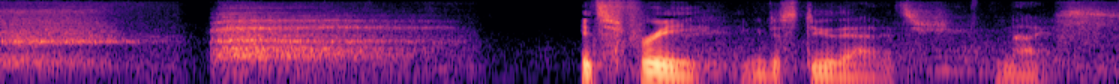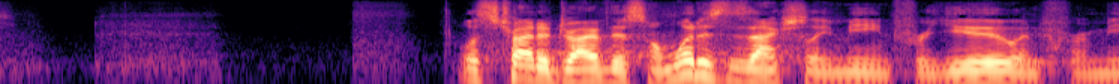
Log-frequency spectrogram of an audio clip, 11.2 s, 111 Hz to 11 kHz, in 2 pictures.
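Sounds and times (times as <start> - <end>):
congregation breathing together in unison: 0.0 - 2.5, 6.0 - 7.8
speech: 2.9 - 5.6, 7.9 - 11.1.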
